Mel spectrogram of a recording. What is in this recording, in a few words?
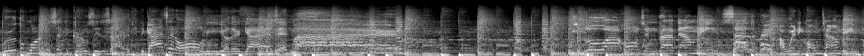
Radio Commercials - Pabst Blue Ribbon Beer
